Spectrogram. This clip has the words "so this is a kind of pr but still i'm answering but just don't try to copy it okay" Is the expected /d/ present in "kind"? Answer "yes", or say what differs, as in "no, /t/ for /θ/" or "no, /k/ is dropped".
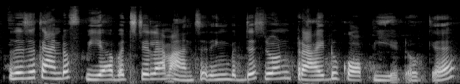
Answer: yes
